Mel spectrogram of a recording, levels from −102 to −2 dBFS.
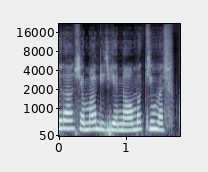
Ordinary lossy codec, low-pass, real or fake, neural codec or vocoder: none; none; fake; codec, 44.1 kHz, 1.7 kbps, Pupu-Codec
